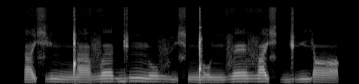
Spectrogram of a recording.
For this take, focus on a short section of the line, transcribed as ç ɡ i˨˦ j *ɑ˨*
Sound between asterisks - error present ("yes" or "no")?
no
